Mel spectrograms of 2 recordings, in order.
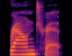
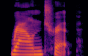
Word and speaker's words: round trip: Round trip. This is pronounced with equal stress on both words. Round trip.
